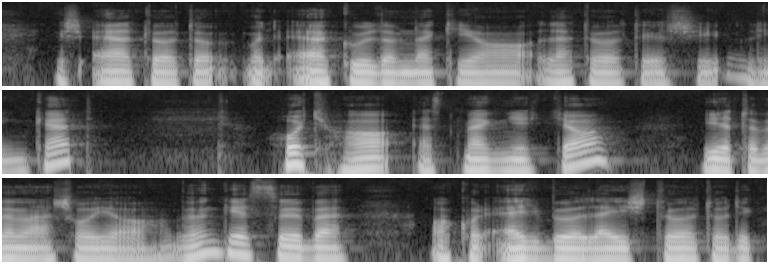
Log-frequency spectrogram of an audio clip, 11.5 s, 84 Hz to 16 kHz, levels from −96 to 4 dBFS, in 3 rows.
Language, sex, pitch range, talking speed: Hungarian, male, 100-110 Hz, 105 wpm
